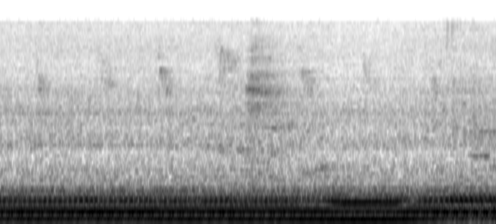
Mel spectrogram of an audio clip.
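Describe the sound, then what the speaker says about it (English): A Nissan Skyline engine idles steadily at close range in a garage, a loud, boomy low hum that fills the enclosed space without pause. "You don't realise how loud that car is until I'm actually in this corner."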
